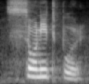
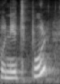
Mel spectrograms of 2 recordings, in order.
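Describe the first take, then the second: First: The name begins with an S sound. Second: The name begins with an H sound.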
